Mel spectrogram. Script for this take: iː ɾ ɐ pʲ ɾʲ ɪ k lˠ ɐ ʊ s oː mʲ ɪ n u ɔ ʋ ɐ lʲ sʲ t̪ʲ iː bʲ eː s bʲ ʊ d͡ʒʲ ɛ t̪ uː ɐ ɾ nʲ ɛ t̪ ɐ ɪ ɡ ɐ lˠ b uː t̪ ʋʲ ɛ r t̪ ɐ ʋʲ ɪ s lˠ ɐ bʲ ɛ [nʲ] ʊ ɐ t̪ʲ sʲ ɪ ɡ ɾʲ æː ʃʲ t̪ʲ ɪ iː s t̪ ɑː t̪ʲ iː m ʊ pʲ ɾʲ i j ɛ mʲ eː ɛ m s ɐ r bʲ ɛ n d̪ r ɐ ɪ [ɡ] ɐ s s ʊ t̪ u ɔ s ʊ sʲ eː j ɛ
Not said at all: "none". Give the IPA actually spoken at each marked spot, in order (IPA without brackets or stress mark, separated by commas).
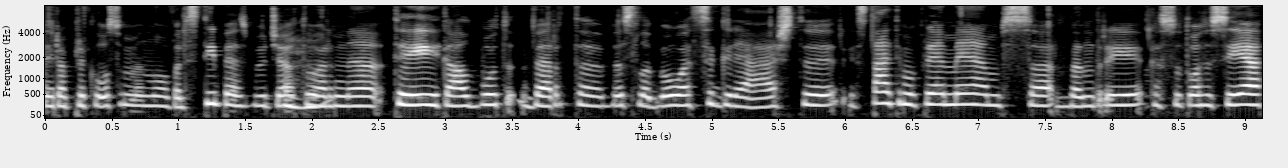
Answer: none, k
